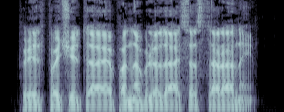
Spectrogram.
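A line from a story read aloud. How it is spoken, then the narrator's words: Dry reply. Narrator (Russian): сухо ответил Джо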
